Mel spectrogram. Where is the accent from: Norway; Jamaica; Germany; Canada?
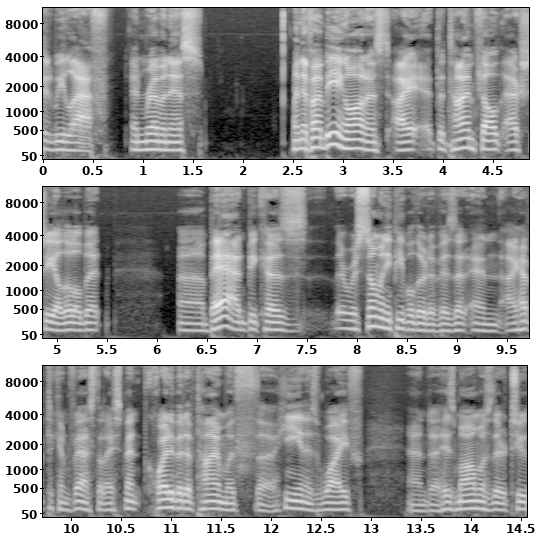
Canada; Calgary, Alberta; I grew up in Rundle, in Calgary, in Northeast Calgary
